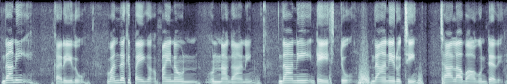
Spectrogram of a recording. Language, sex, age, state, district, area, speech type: Telugu, male, 18-30, Telangana, Nalgonda, urban, spontaneous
